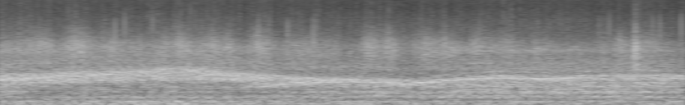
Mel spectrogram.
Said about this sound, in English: Not in this storm. Listen to that wind. What's that? Mother Nature's gargling.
